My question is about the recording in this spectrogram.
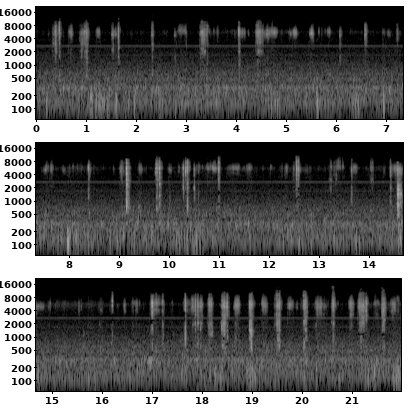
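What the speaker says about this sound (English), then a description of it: "all I'm doing is just cutting around the guitar itself" Scissors cutting around a glued-down paper mini guitar cutout, a quiet close series of irregular snips and paper scratches spread throughout, with soft handling rustle between cuts.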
